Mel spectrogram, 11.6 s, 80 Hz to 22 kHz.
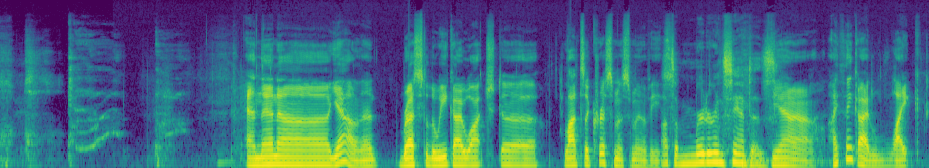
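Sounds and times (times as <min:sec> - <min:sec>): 
harsh rasping coughs: 0:00.0 - 0:02.4
speech: 0:03.1 - 0:11.6.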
